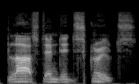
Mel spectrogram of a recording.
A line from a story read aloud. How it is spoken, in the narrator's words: grunted Hagrid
